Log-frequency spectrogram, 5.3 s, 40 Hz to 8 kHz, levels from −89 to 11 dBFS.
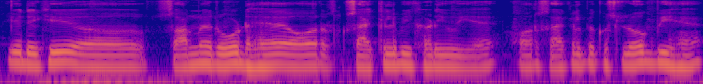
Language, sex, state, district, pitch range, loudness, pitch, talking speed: Hindi, male, Bihar, East Champaran, 125-140 Hz, -34 LUFS, 130 Hz, 205 wpm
